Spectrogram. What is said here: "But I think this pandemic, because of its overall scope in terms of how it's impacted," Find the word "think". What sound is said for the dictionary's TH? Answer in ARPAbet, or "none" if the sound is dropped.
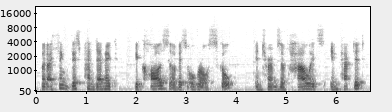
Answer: TH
